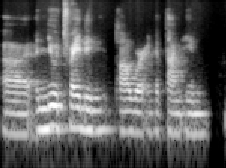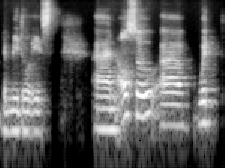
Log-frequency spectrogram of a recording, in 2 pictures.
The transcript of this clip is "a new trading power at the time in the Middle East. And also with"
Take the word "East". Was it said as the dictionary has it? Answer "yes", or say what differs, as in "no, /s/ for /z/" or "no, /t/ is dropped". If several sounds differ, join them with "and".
yes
